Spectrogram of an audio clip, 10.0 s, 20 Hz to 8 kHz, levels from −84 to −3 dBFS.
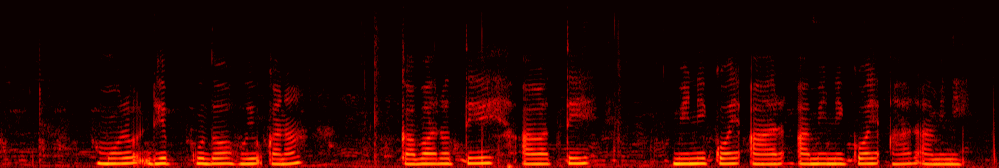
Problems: none marked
